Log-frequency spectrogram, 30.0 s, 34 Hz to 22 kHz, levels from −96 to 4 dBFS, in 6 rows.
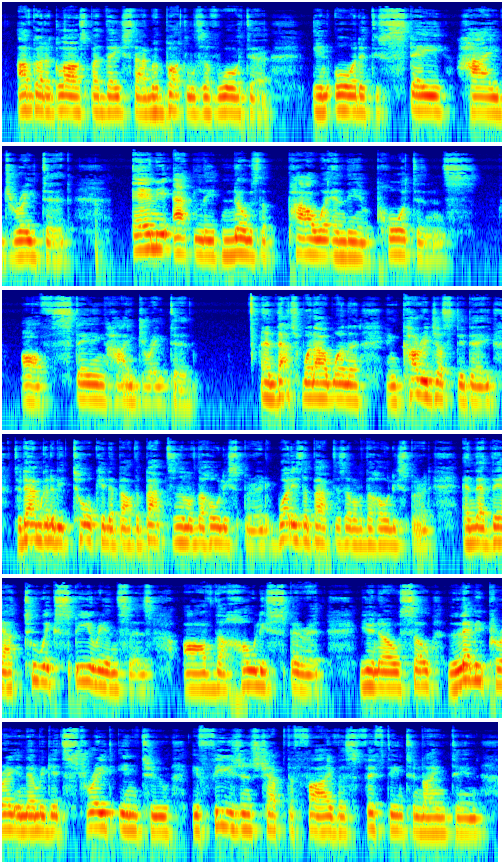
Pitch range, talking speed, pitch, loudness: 135-150 Hz, 170 wpm, 145 Hz, -21 LUFS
